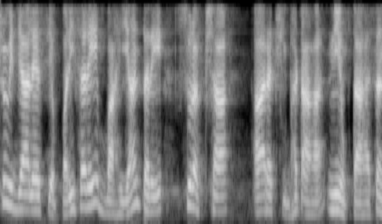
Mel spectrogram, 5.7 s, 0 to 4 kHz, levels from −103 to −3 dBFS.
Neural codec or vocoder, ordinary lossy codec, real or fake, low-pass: codec, 16 kHz, 6 kbps, DAC; none; fake; 3.6 kHz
